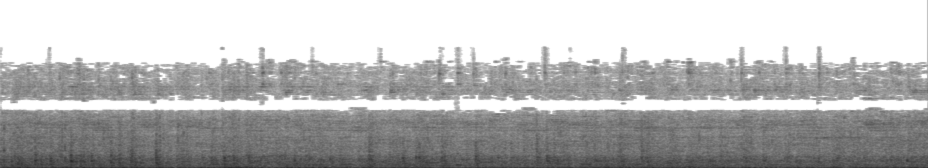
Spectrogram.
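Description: Horse-drawn wooden wagon with spoked wheels rolling over cobblestones: a steady low rumble with scattered clicks, over the murmur of a crowd.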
